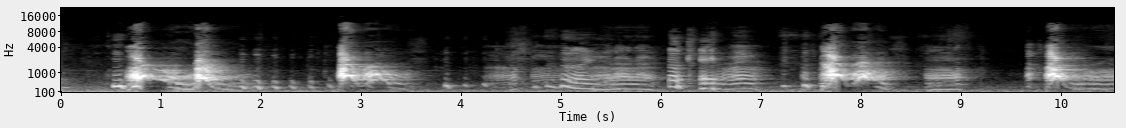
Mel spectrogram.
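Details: Indoors, a female Westie barks at her own picture, loud sharp barks in pairs and singles every couple of seconds, broken by a woman's soft speech and brief whines.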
